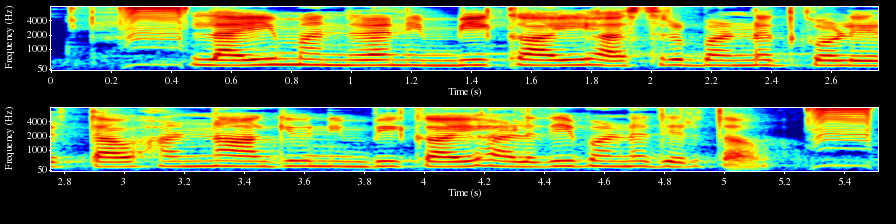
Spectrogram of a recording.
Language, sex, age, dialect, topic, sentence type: Kannada, female, 18-24, Northeastern, agriculture, statement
